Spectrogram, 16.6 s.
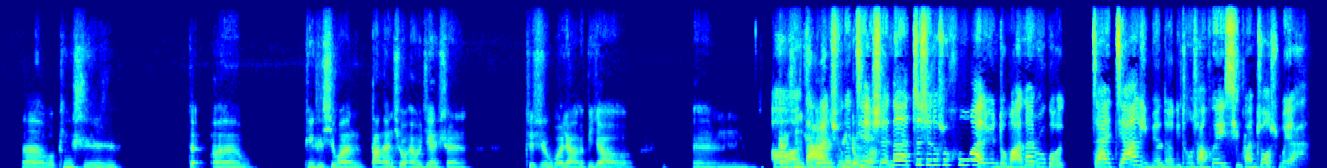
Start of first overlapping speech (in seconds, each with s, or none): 9.7 s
